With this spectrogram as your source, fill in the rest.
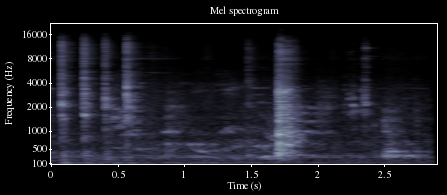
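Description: A spoon clinks and scrapes against a pot as warm milk is stirred little by little into a homemade ice cream mixture. The quiet metallic taps come in an uneven series with short gaps between them.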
